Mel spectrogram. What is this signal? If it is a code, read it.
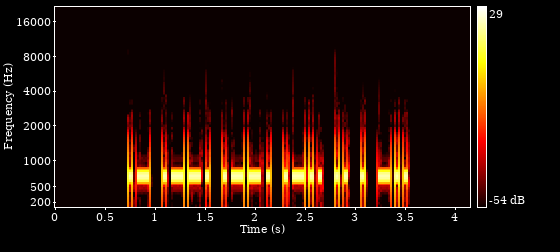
Morse code, heard as a keyed tone, about 28 wpm, 700 Hz. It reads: APPLIED
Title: ED Suffix - Top 100 Words with Base Words 28wpm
